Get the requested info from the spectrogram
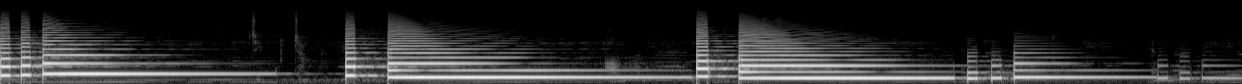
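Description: Hohner Pianet N electric piano playing a slow line of single held notes, a new note struck about every three to four seconds and each fading away before the next.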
